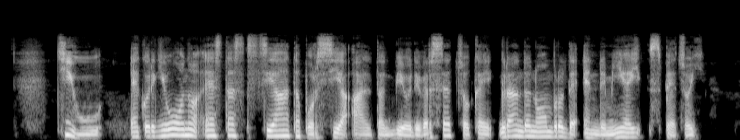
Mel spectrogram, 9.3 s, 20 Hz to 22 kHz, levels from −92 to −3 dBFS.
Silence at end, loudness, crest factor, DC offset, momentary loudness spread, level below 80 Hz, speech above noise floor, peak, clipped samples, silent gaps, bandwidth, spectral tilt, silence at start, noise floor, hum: 0.5 s; -16 LUFS; 14 dB; under 0.1%; 7 LU; -52 dBFS; 26 dB; -2 dBFS; under 0.1%; none; 8 kHz; -6 dB/octave; 0.35 s; -42 dBFS; none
